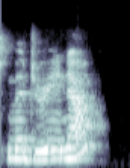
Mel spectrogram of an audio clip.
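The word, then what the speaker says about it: Madrinha: How would I pronounce it? Madrina or? – It's Madrina. You don't, in Portuguese, you don't say the H.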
